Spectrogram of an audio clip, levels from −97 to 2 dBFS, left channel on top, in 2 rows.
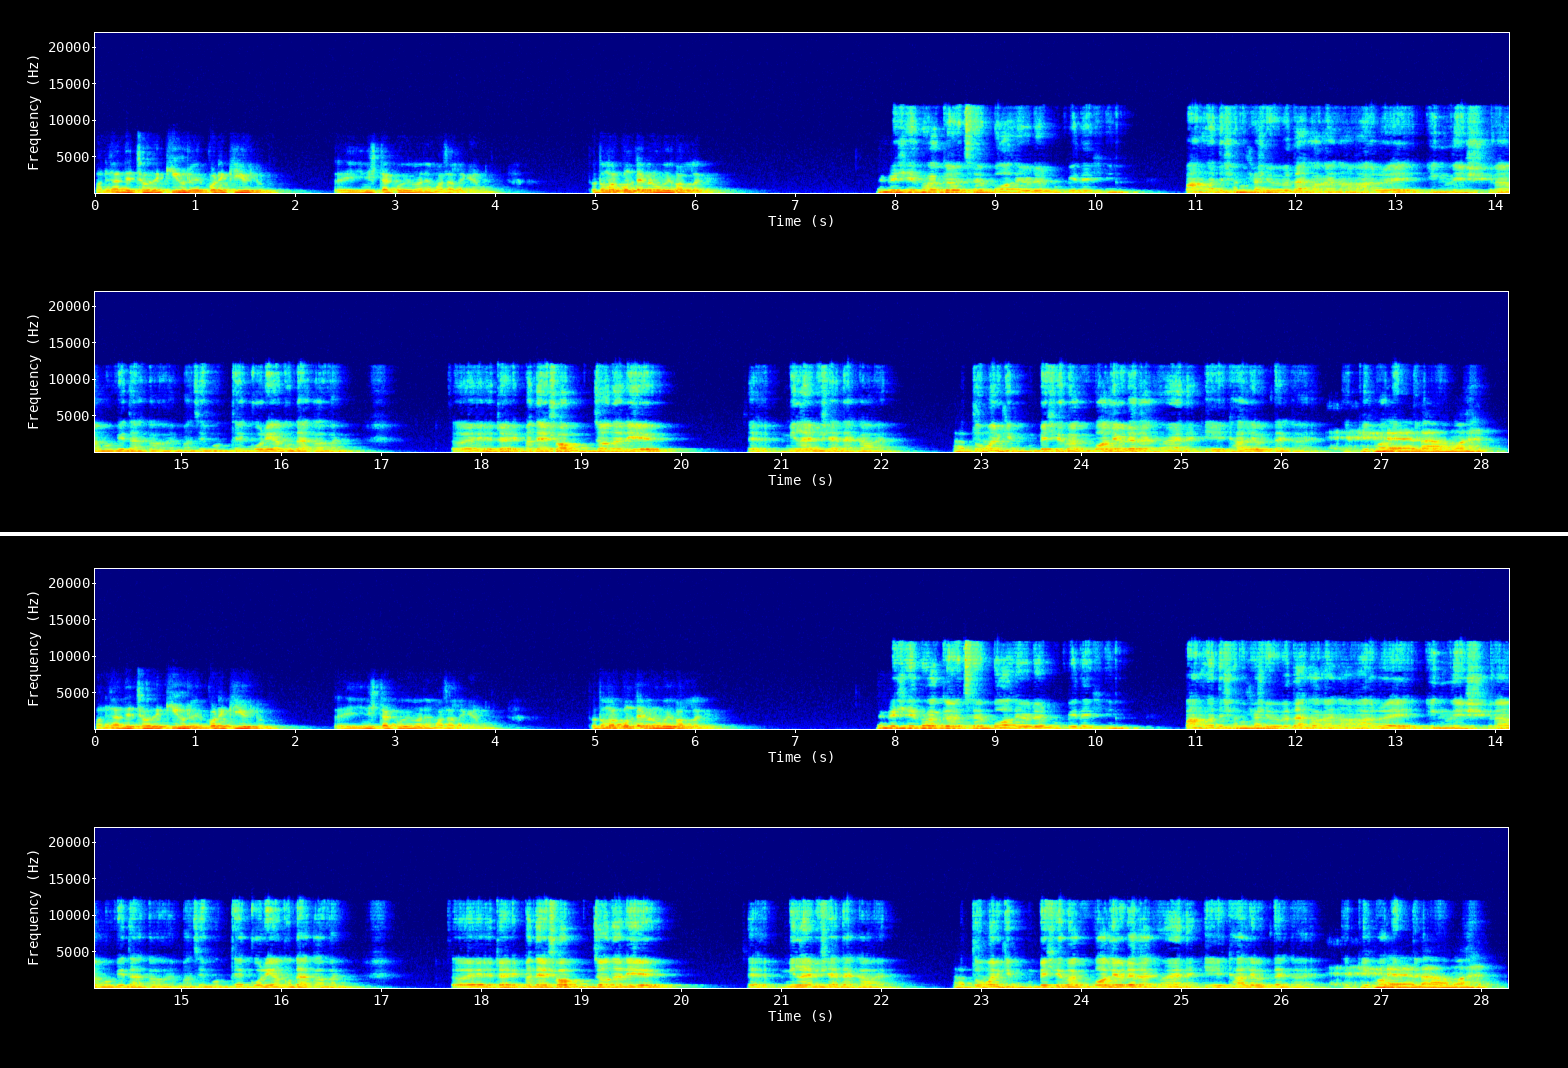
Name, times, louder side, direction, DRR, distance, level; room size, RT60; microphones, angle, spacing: voice 1, 0.0-1.7 2.4-3.9 5.0-6.2 11.6-11.7 22.7-23.4 26.5-28.0, equal, 5° left, -1 dB, 1.6 m, -22 dB
voice 2, 7.8-10.3 10.9-16.7 16.9-17.0 17.7-19.8 20.7-22.1 22.8-27.4, right 1 dB, 80° right, -1 dB, 3.1 m, -27 dB
16.0 x 7.5 x 2.8 m, 0.70 s
head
